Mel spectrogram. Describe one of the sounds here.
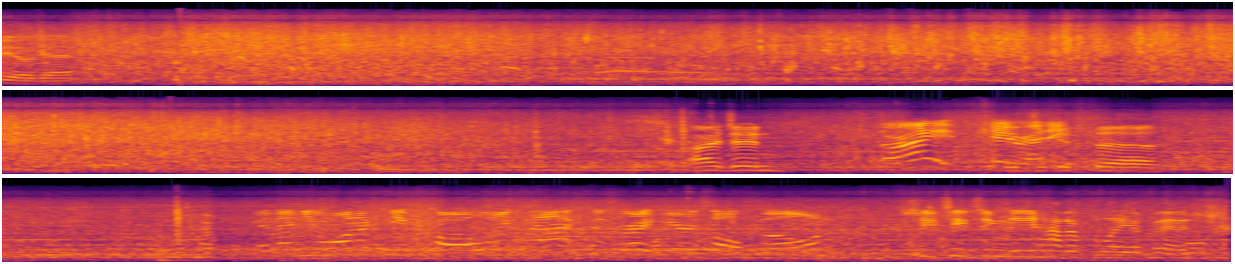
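Water rushes and churns loudly alongside a moving boat.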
